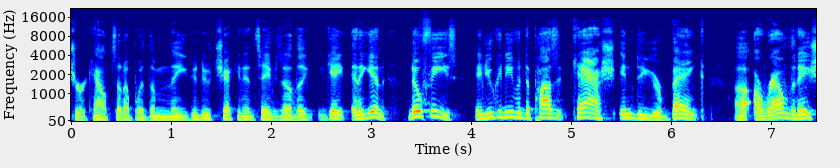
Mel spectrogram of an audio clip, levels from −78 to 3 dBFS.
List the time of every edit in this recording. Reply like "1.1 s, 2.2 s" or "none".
none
